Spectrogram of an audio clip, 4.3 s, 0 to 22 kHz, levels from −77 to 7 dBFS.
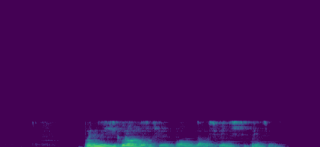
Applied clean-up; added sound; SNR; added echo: neural mask model DeepFilterNet 3.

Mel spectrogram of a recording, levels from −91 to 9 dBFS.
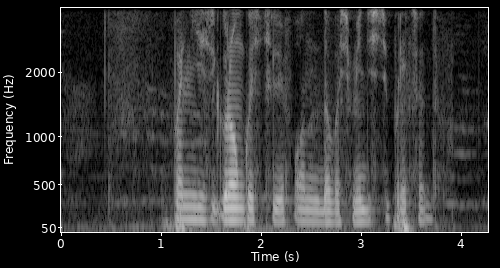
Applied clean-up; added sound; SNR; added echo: none; none; none; none.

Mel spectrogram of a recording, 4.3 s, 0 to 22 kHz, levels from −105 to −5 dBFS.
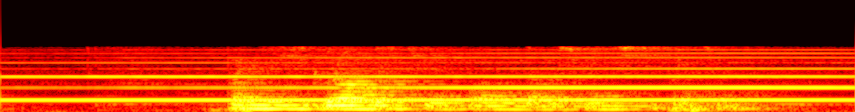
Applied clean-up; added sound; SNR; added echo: none; Wind instrument, woodwind instrument; -1 dB; reverberation time 1.0 s.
